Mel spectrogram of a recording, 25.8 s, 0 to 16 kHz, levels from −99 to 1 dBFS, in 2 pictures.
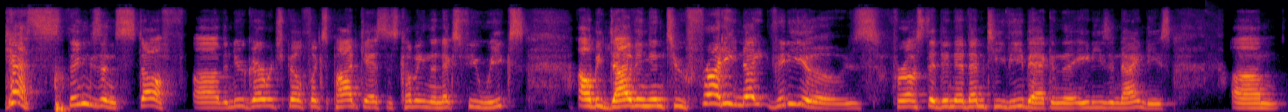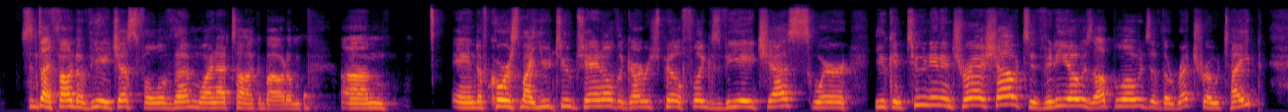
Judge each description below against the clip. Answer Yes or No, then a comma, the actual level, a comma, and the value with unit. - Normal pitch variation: Yes, average, 4.4 semitones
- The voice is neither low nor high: No, high, 195 Hz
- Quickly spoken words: No, average, 180 wpm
